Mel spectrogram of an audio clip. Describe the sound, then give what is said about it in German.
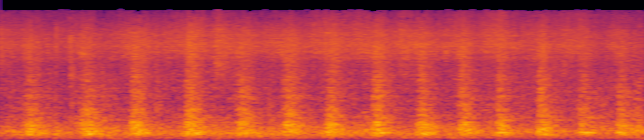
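Steam locomotive hissing and chuffing as it crosses the Panama isthmus. The bursts of steam come in a steady, even rhythm, many in a row, over a constant background hiss. “Sechs Stunden später erreicht der Zug die malerische Stadt Panama auf der anderen Seite des Isthmus.”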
